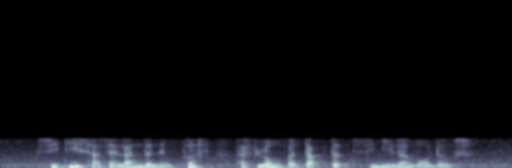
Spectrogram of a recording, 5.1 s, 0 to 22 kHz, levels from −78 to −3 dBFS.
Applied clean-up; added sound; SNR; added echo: none; none; none; none.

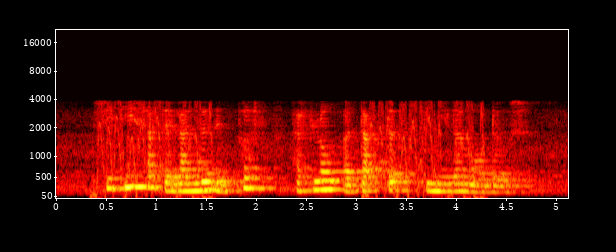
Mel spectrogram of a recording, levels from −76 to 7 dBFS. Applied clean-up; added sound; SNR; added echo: none; Scratching (performance technique); 16 dB; reverberation time 0.8 s.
